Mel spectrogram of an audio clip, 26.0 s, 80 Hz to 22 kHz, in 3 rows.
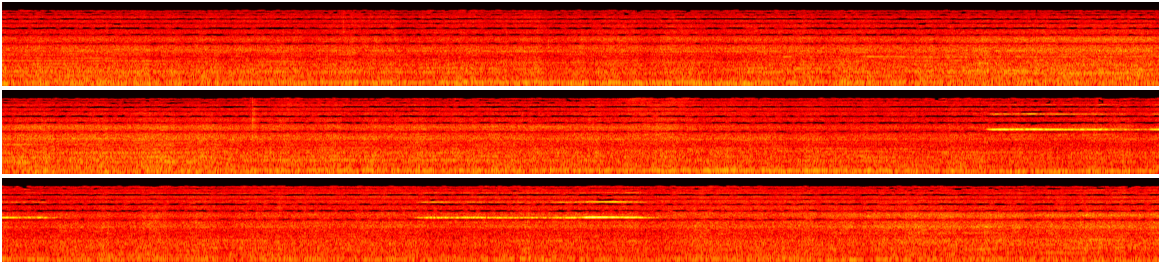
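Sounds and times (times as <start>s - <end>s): bus diesel engine droning: 0.0s - 26.0s
thin high squeal: 16.0s - 17.8s, 20.5s - 22.4s.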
